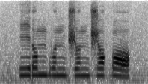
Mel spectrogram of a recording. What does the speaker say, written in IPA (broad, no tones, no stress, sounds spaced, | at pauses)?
i ɾ o m b o n d͡ʒ o n d͡ʒ ɔ ɠ ɔ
